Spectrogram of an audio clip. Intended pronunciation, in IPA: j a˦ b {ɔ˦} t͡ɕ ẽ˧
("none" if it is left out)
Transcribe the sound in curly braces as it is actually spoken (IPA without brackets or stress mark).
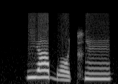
ɔ˨˩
